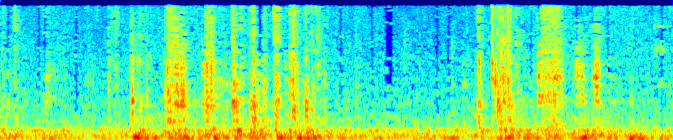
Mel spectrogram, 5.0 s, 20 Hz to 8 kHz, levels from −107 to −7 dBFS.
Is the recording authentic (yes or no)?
yes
